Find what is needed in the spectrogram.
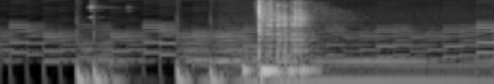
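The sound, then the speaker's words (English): Dice are rolled across a hard surface for an attack roll, landing on a one: a few sharp clicks and taps, then a louder, brief rattling clatter as they settle, over a soft, steady background tone. “Are you rolling for an attack? I'm rolling to knock him out.”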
